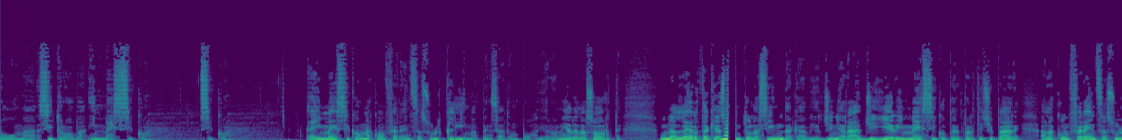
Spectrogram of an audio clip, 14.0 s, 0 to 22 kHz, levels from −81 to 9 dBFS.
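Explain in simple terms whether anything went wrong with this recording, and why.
Two things went wrong in this speech clip.

The first is a stream segment repeated. The player fetched or lined up the same chunk of the stream twice, so the audio jumps backward. From about 2.50 s to 3.50 s, roughly one second of speech plays a second time, adding about a second to the clip. A small blip marks the point where playback skips back, and then the speech carries on as if nothing happened.

The second is an unstable filter. A filter that feeds its own output back into itself was set up with bad values, so instead of settling it kept amplifying itself. At about 8.96 s a low tone, somewhere around 300 Hz, swells over about 0.13 s until it is far too loud and distorts. The numbers then overflow, and the sound drops out for about 0.1 s before the speech returns at "la sindaca".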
